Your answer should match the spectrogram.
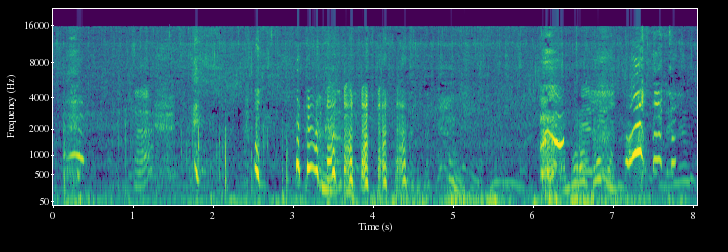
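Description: Voices and a woman laughing in quick, repeated bursts, with a few sharp clicks of a utensil and a faint sizzle of food frying in the pan.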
